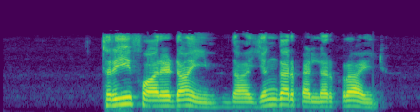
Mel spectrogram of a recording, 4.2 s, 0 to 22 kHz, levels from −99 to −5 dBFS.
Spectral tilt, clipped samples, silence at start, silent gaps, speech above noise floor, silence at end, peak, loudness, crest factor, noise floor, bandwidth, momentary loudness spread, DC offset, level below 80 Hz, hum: -3.5 dB/octave; under 0.1%; 1 s; none; 55 dB; 0.5 s; -2 dBFS; -17 LUFS; 16 dB; -71 dBFS; 7.6 kHz; 9 LU; under 0.1%; -60 dBFS; none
